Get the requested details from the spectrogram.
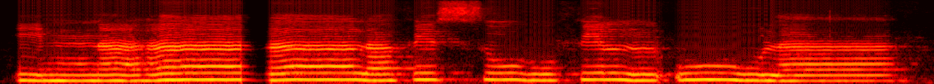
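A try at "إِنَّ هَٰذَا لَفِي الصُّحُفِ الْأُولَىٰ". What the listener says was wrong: udah bagus nunnya tapi kurang setengah inna hadza inna hadza lafis suhufil ula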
